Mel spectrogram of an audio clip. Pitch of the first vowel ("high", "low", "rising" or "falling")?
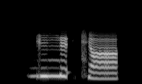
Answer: high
